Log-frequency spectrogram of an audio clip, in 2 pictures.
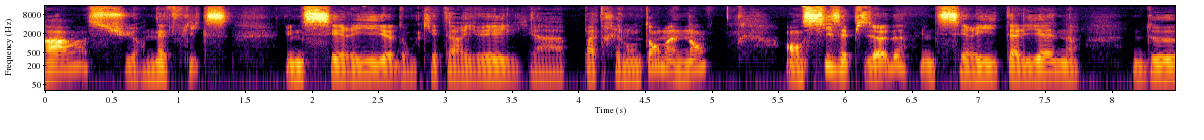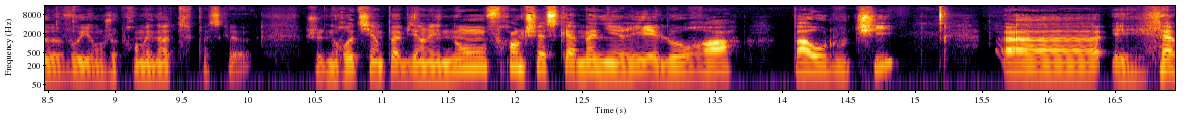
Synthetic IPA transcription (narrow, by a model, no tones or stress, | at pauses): asyʁnɛt̪fliks | ynseʁid̪ɔ̃kʲːiɛt̪aʁiveiljapat̪χɛlɔ̃t̪ɑ̃mɛ̃t̪nɑ̃ | ɑ̃sizepizɔd̪ynseʁiːt̪aljɛn | d̪əvɔjɔ̃ʒəpχɑ̃menɔt̪paʁsə̥kə | ʒ̥ənəʁət̪jɛ̃pabjɛ̃lenɔ̃fχɑ̃ʃɛskamaneʁielɔʁa | paolut͡ʃi | ø | ela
